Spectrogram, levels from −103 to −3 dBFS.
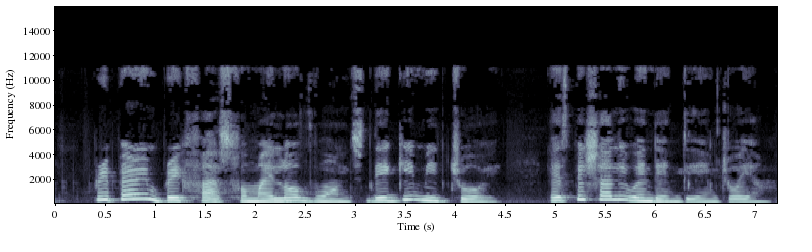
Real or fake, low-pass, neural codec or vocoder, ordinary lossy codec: real; 14.4 kHz; none; MP3, 48 kbps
